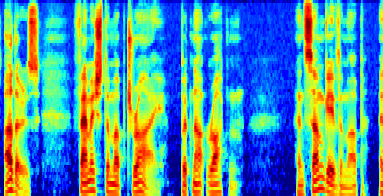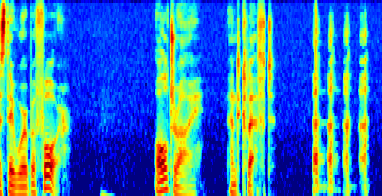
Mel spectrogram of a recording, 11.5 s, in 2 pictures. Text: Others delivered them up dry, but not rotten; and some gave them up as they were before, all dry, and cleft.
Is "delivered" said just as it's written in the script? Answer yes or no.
no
